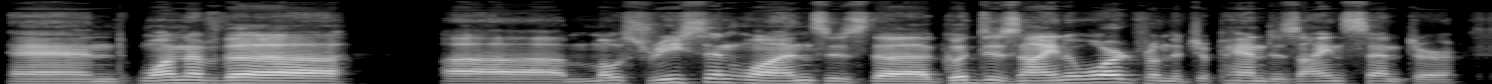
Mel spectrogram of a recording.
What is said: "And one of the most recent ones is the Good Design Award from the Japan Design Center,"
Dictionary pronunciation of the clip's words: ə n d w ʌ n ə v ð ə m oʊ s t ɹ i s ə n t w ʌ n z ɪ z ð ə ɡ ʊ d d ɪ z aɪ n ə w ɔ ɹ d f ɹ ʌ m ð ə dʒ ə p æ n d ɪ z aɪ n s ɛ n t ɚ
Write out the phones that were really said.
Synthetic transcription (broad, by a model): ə n w ʌ n ə v ð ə m oʊ s t ɹ i s ə n t w ʌ n z ɪ z ð ə ɡ ʊ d d ɪ z aɪ n ə w ɔ ɹ d f ɹ ʌ m ð ə dʒ ə p æ n d ɪ z aɪ n s ɛ n t ɚ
